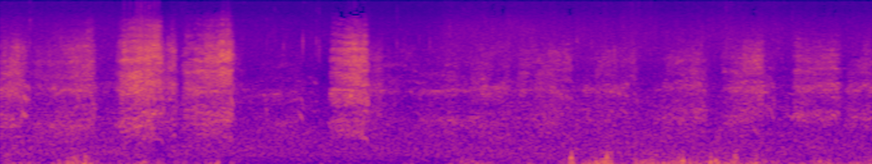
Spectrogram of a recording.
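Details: Sulphur-crested cockatoos gathering on a windy day, screeching: several loud, harsh screeches of about half a second each in the first part, then fainter squawks over steady wind noise.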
